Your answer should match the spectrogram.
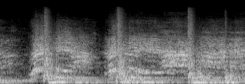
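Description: Powwow drum group at a large hand drum: the sustained singing has just stopped, and a few spaced drum strikes sound among whoops and shouts from the singers and crowd.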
